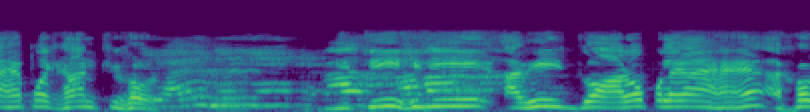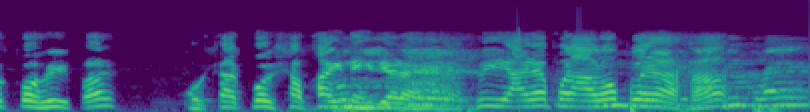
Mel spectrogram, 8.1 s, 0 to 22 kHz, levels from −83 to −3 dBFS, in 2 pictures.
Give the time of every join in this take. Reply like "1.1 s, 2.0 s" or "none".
6.5 s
